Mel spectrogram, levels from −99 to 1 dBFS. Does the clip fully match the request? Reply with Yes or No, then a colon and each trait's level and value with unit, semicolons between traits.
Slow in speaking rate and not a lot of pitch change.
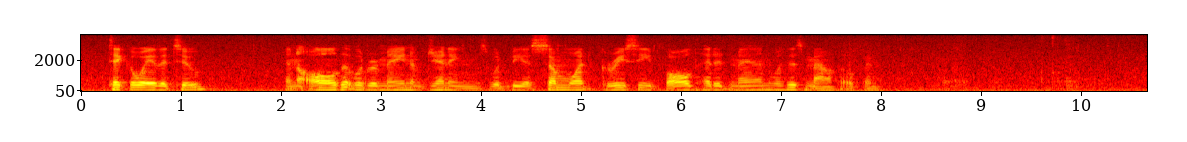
Yes: slow, 130 wpm; narrow, 2.2 semitones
